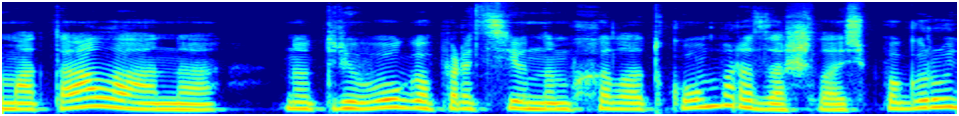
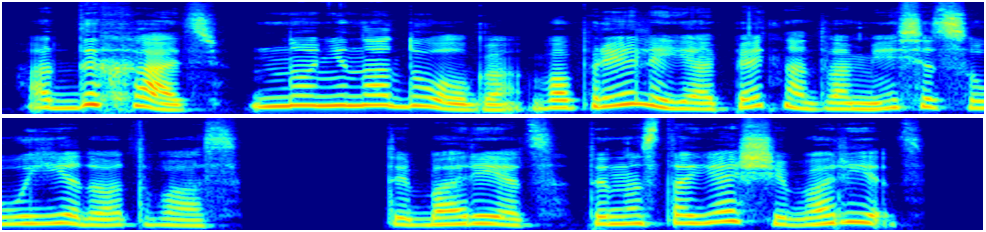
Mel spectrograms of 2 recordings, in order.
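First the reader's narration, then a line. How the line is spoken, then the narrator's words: Sobbing. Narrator (Russian): Анжела не удержалась и всхлипнула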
